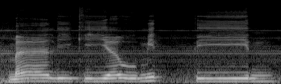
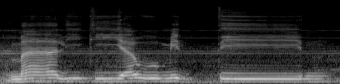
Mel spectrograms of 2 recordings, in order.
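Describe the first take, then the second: First: The consonant is a single undoubled t. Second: The doubled consonant is d followed by t. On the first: "berubah jadi huruf ta semuanya, jadi tak bertasydid" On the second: "pertama dal, yang kedua ta"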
